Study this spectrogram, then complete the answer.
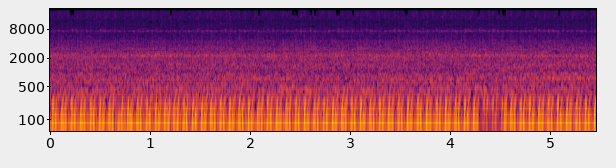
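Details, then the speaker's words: Circa-2006 Gravely 260Z mower with a Kawasaki FD750D engine, after a replacement aftermarket carburetor and the idle screw reset and locked, not fully warmed up: even putter at about 3.5 beats a second. Smooth idle, surging gone. "No surging at all. Of course, not totally warmed up yet, but sounds pretty good. Sounds great."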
